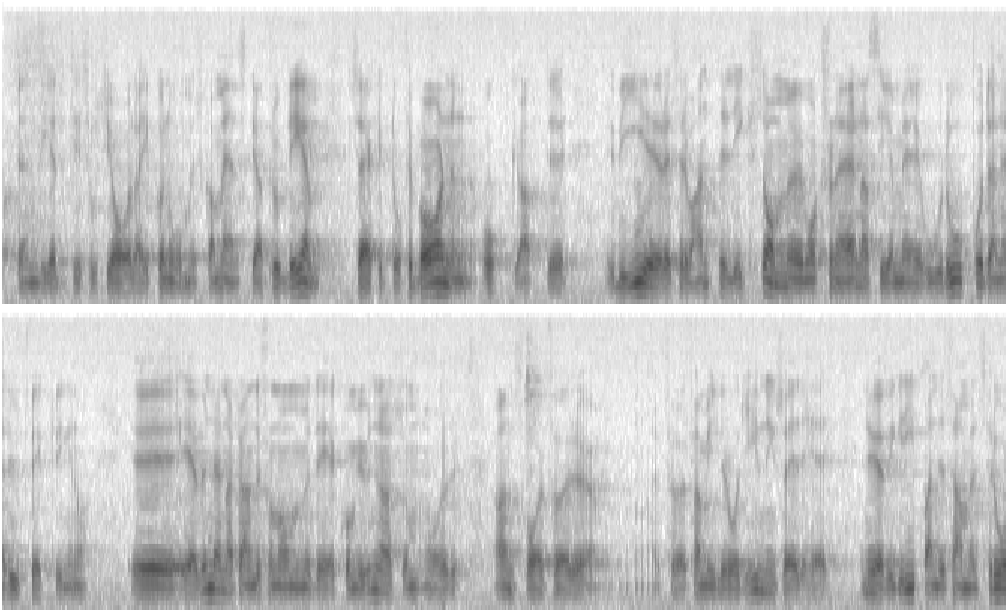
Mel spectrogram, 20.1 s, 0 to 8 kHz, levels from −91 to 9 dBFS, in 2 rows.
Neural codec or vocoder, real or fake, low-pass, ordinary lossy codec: none; real; 7.2 kHz; none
